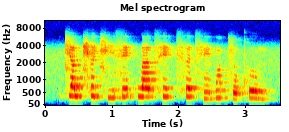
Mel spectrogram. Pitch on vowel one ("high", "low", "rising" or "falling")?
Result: high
